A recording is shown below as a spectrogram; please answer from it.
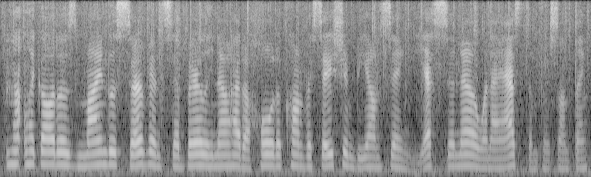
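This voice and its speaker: A woman's voice: lowish voice, steady tone, quick pace, slight background noise, lightly acted, poor audio. A woman playing a powerful demon queen in a scripted roleplay, talking down to the listener in a teasing, dominant, condescending way. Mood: coaxing. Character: haughty, playful, all-powerful female demon queen.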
